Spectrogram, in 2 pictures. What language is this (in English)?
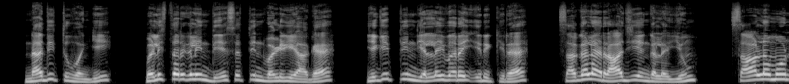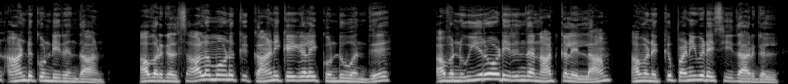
Tamil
